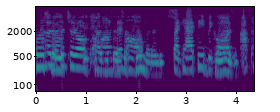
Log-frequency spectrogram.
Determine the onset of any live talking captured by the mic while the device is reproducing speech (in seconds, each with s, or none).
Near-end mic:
none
